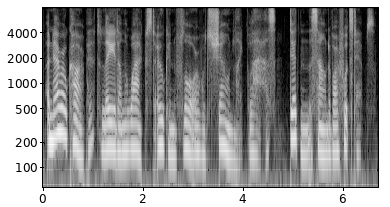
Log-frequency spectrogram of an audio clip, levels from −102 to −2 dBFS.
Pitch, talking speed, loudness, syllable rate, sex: 160 Hz, 170 wpm, -21 LUFS, 4.3 syllables/s, female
